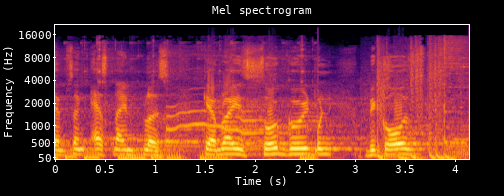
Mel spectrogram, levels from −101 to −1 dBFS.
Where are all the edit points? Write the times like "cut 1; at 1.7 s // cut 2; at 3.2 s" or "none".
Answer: cut 1; at 2.6 s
